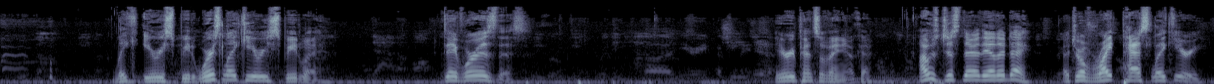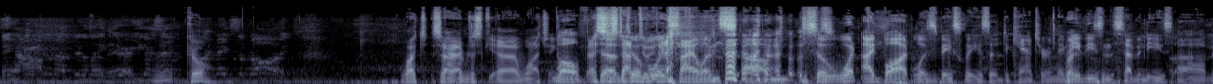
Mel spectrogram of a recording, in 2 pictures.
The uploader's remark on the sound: In the Paddock at West Michigan Honda Meet 21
